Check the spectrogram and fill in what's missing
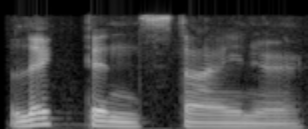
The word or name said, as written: Liechtensteiner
